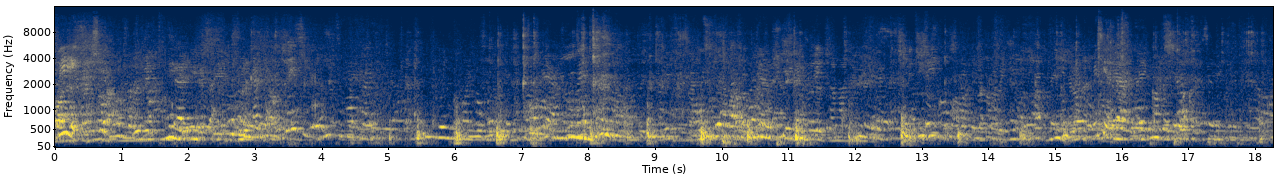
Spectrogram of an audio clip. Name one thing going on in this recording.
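Children chatter and talk nearby.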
